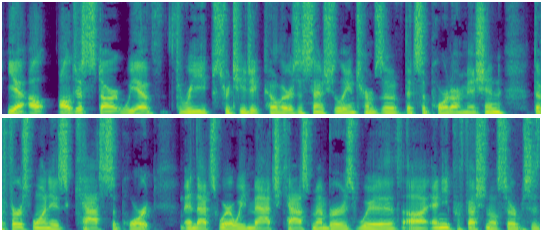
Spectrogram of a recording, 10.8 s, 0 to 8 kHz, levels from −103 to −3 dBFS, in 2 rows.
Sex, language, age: male, English, 30-49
